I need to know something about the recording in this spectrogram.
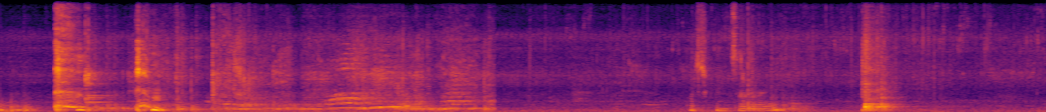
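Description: Indistinct speech with a child's voice among it, mostly in the first half, broken by a few short sharp bursts about half a second, a second and a half, and nearly nine seconds in.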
